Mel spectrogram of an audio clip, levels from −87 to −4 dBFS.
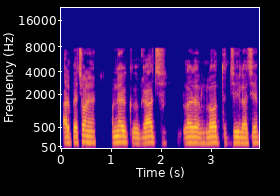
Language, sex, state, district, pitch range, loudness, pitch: Bengali, male, West Bengal, Malda, 120-130 Hz, -18 LUFS, 125 Hz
